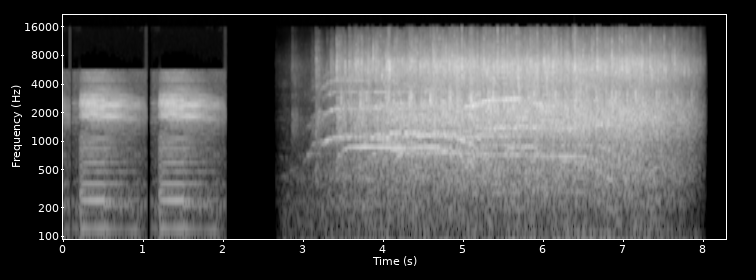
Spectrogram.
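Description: A short pitched sound repeated three times in a row, then about five seconds of crowd applause and cheering with rising whistles and shouts. The applause fades out at the end.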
